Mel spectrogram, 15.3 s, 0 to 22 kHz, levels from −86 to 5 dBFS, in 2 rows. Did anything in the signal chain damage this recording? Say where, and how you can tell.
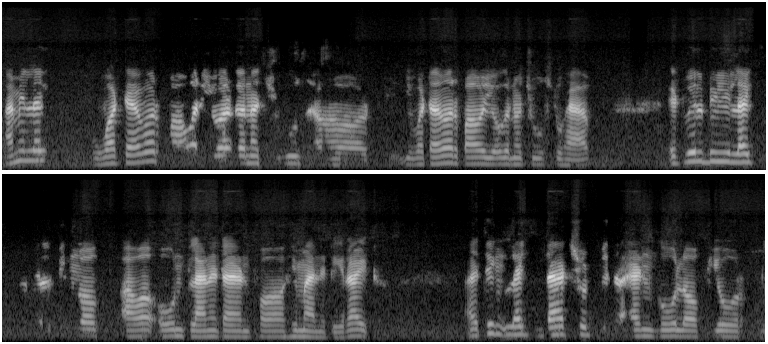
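Yes. Speech dips at 2.72–3.58, 6.27–6.39, 7.62–8.46 (deepest), 13.62–13.96 and 14.73–14.79 s. This is likely speech suppressed in double talk by the call's echo canceller.

A faint second voice slips in at 3.19–3.28 s, far below the speech. This is likely the other side's voice leaking through past the echo canceller.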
